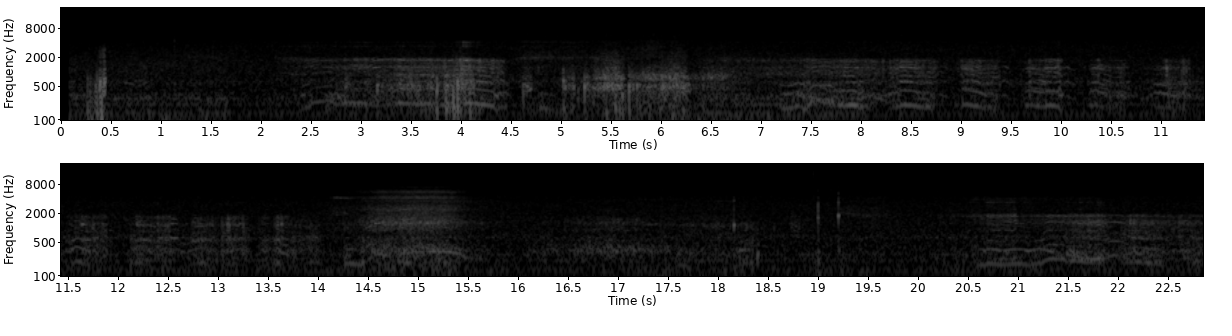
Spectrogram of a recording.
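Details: Loud, buzzing, multi-toned whistling with breathing, described by the person as crazy-sounding, over a steady low hum: wheezing from narrowed airways.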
